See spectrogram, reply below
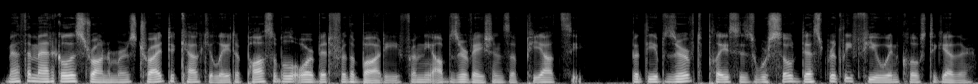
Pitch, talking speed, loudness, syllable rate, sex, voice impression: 115 Hz, 165 wpm, -19 LUFS, 6.1 syllables/s, male, very masculine, very adult-like, thick, tensed, slightly powerful, bright, slightly hard, clear, fluent, cool, very intellectual, refreshing, sincere, calm, slightly mature, friendly, reassuring, unique, elegant, slightly wild, sweet, slightly lively, kind, slightly intense, slightly modest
